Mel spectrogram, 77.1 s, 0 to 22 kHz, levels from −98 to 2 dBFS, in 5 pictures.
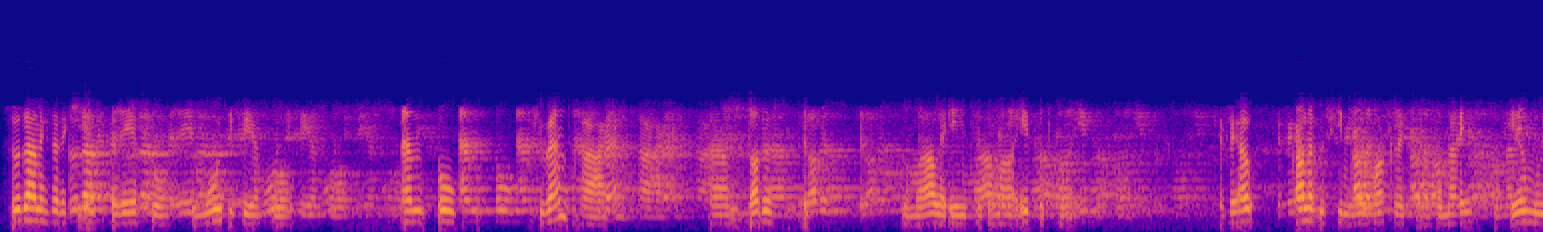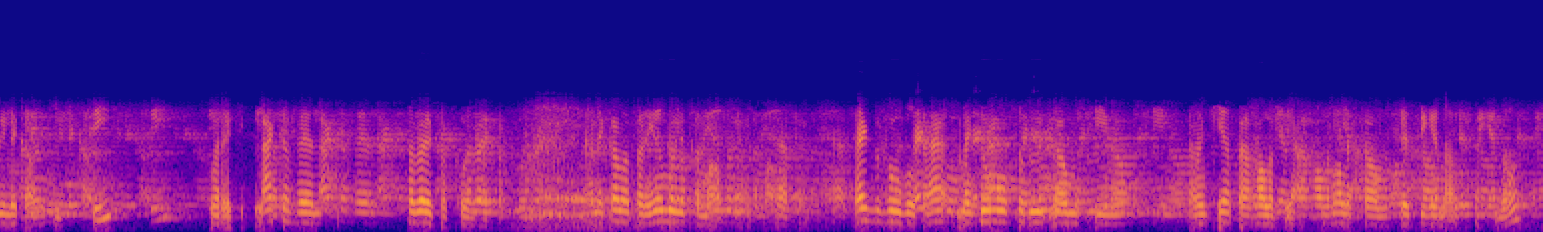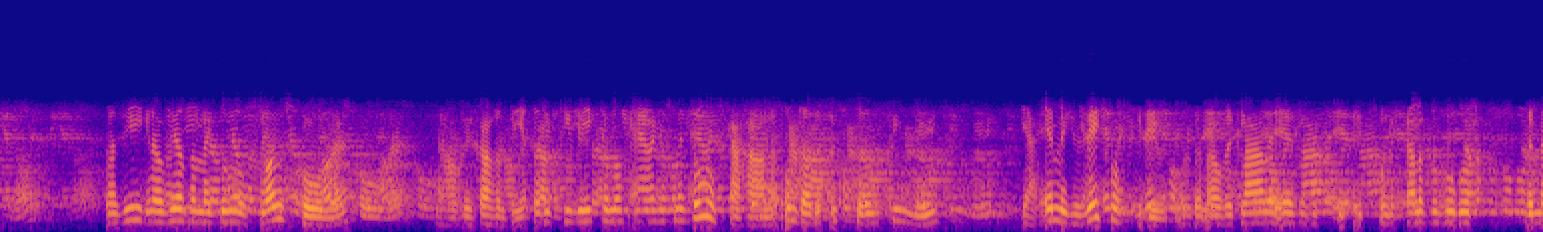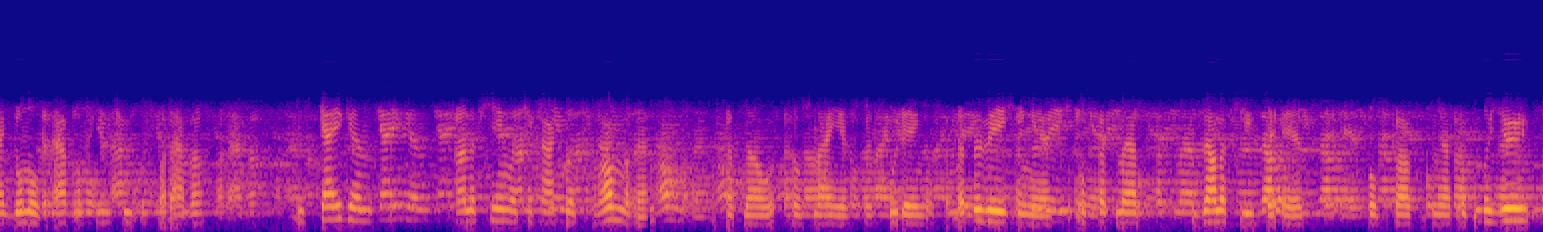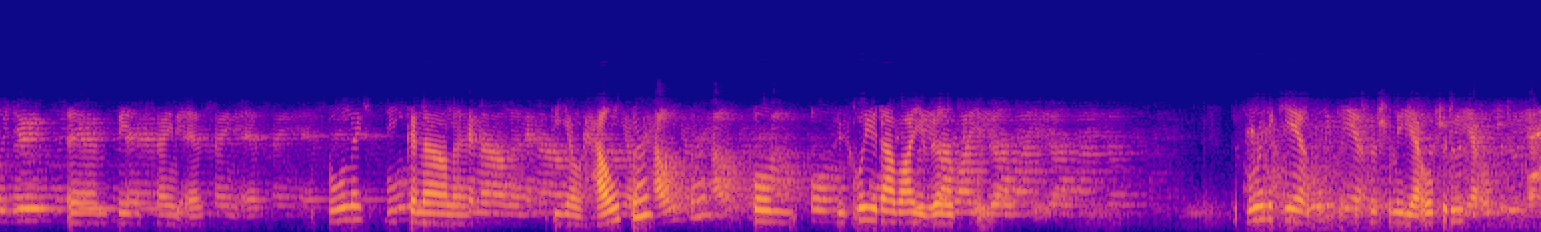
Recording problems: phone-call audio; poor line; nothing above 3 kHz
echo of what is said; strong; throughout; 570 ms later, 7 dB below the speech
animal sounds; faint; throughout; 20 dB below the speech
traffic noise; faint; throughout; 20 dB below the speech
choppy; occasionally; 1% of the speech affected

